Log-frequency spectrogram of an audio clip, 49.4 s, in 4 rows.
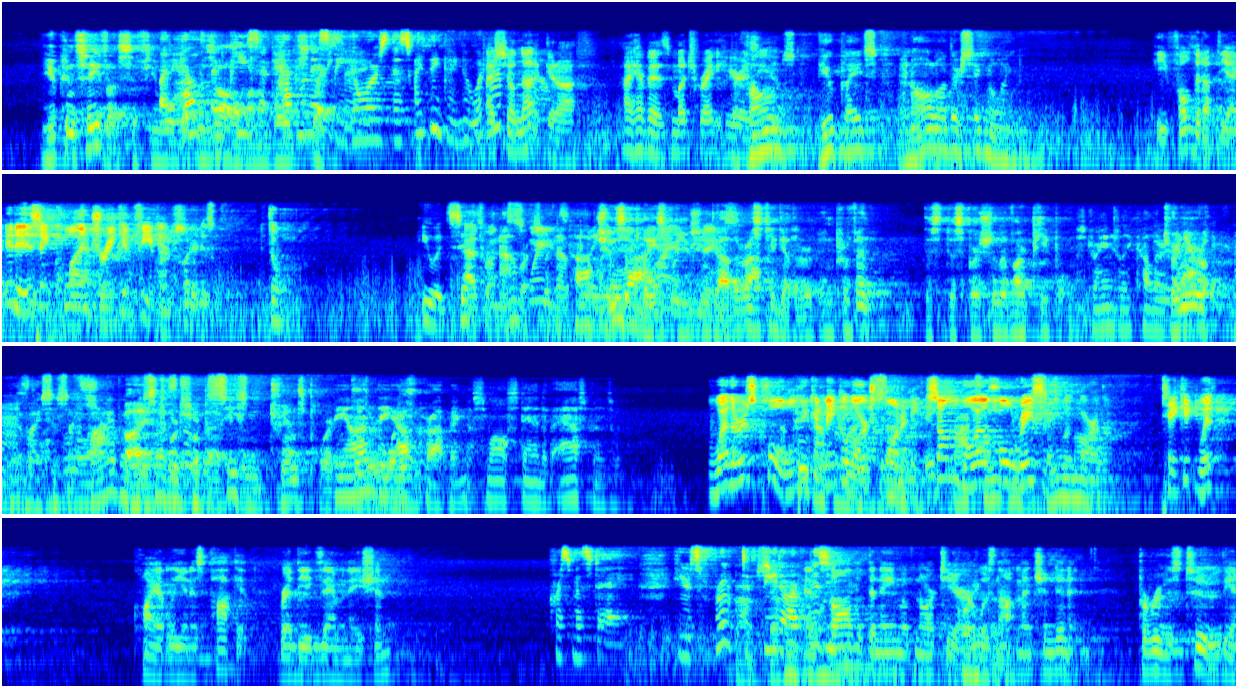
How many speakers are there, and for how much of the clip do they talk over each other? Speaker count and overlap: ten, about 43%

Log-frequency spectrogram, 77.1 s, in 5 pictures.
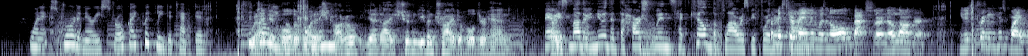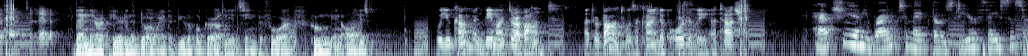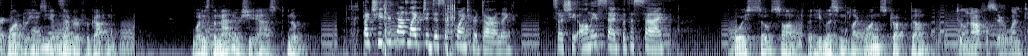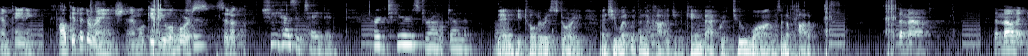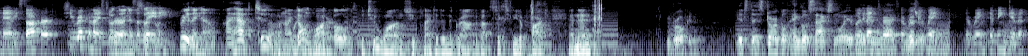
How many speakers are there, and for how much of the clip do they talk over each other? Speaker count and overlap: seven, about 11%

